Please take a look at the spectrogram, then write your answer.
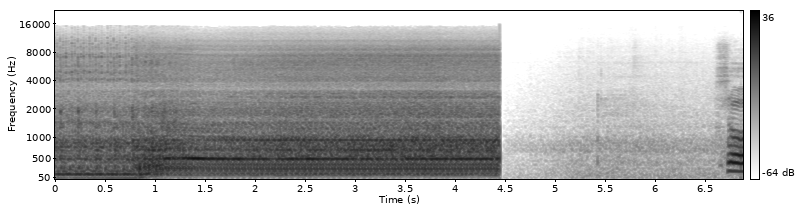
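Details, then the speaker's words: BMW F01 730d, N57D30 diesel, after all six Bosch injectors were replaced with factory remanufactured units to cure a tapping/knocking noise: catches within a second and settles into a steady, clean idle with no misfire or knock; normal diesel idle. "i drove around a little bit feels good sounds good engine it's okay"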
